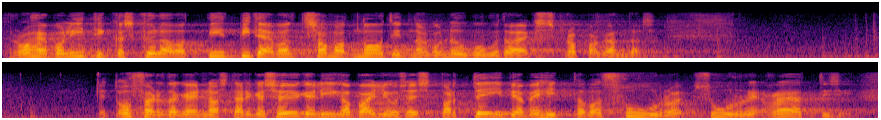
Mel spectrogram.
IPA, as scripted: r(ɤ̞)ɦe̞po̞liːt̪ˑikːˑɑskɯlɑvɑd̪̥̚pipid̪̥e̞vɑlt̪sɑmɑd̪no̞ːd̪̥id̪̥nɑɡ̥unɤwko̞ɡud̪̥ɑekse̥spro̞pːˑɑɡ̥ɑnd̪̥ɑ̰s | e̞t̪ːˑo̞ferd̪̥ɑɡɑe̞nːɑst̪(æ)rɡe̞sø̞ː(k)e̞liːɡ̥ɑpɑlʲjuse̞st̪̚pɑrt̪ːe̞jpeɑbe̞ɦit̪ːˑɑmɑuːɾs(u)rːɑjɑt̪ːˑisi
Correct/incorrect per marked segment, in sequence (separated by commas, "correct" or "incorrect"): incorrect, correct, incorrect, incorrect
